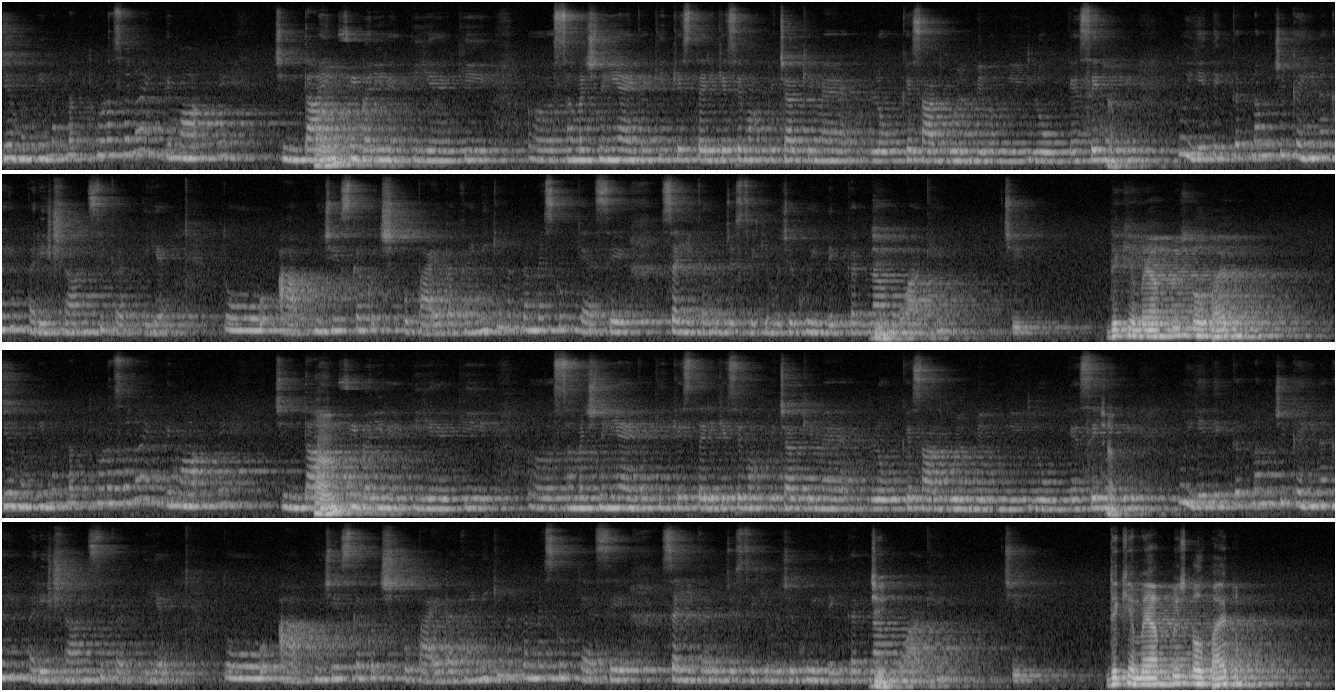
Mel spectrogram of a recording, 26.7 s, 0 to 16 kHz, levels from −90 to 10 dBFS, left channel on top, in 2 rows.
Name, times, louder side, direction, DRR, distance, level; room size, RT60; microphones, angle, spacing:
voice 1, 0.0-2.3 2.7-11.5 11.8-22.8 23.4-23.6, equal, 10° left, 0 dB, 0.4 m, -30 dB
voice 2, 24.4-25.8, right 4 dB, 65° right, 8 dB, 0.3 m, -20 dB
5.8 x 4.1 x 5.7 m, 2.4 s
head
